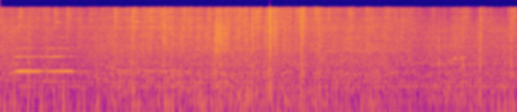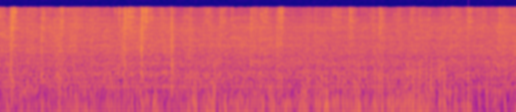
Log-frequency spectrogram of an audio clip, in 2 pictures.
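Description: Kalka–Shimla narrow-gauge toy train heard from an open coach window: the wheels rumble and clatter steadily over the track. A short train horn blast of under a second sounds near the start, followed by a fainter horn note lasting about another second and a half.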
